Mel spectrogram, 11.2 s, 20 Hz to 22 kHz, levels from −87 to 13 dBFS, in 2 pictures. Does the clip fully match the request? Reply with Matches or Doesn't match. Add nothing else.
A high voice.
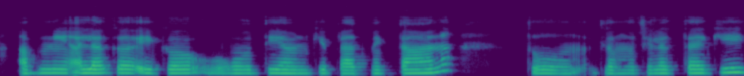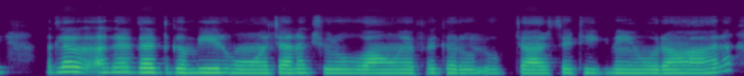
Matches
